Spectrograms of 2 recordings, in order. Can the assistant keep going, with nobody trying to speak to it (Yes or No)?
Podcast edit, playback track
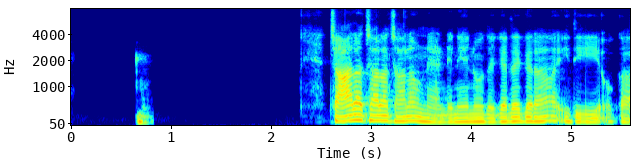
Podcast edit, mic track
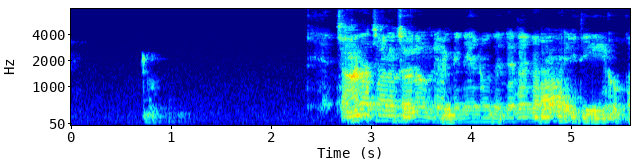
Yes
